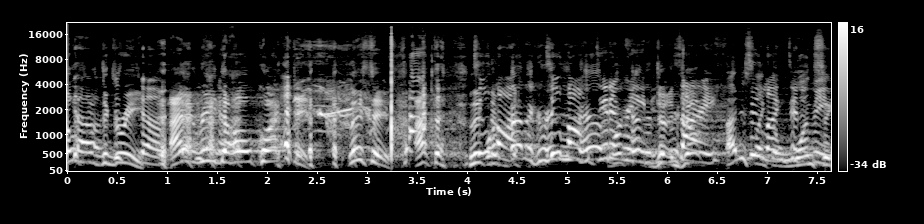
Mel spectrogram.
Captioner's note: laughter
